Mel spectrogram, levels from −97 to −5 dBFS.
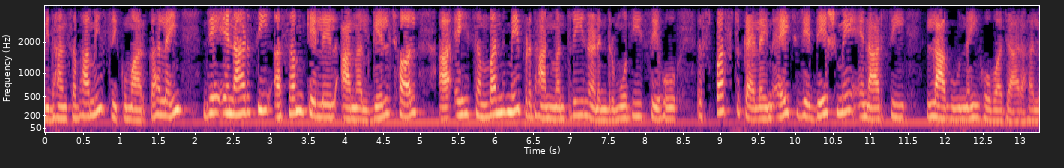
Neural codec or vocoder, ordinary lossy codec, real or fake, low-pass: none; Opus, 64 kbps; real; 3.6 kHz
